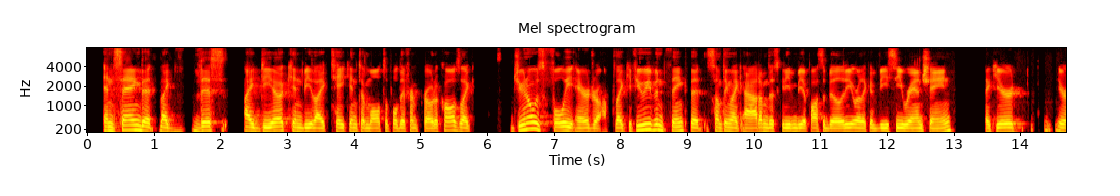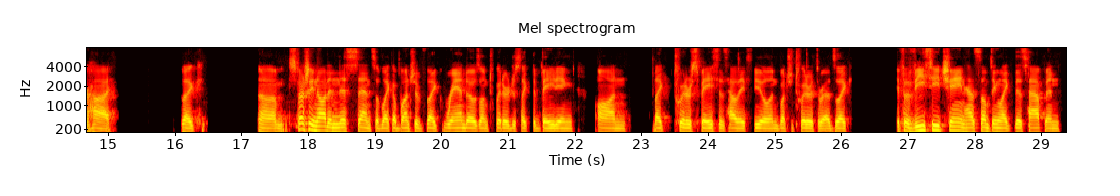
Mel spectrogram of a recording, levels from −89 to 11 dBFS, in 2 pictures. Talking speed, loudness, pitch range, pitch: 175 wpm, -19 LUFS, 115-135 Hz, 120 Hz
